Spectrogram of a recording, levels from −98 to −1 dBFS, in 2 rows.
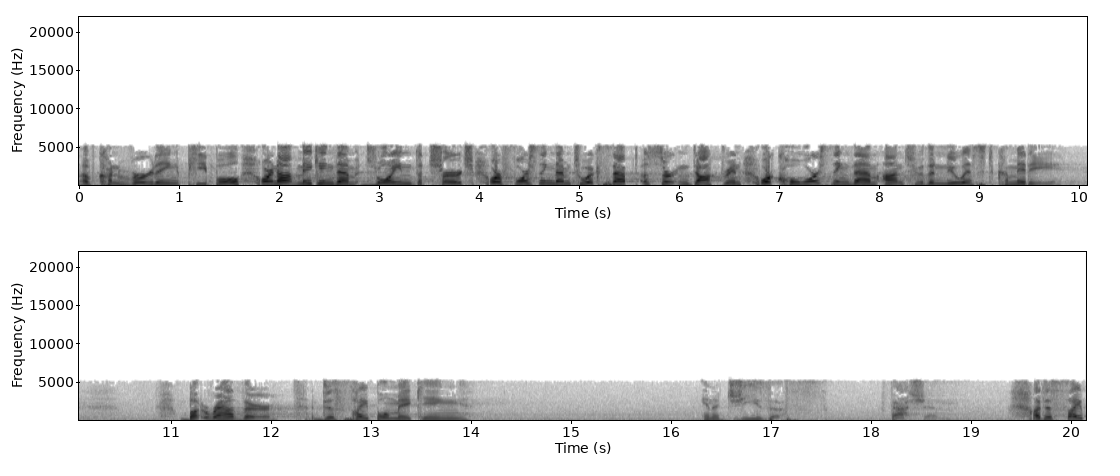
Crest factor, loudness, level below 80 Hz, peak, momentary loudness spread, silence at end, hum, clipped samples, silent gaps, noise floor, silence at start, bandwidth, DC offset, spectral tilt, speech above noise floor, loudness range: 22 dB; -20 LUFS; -52 dBFS; 0 dBFS; 18 LU; 0 s; none; under 0.1%; none; -54 dBFS; 0 s; 5.6 kHz; under 0.1%; -2.5 dB/octave; 33 dB; 19 LU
